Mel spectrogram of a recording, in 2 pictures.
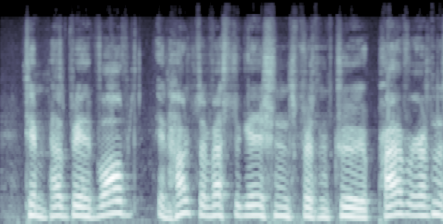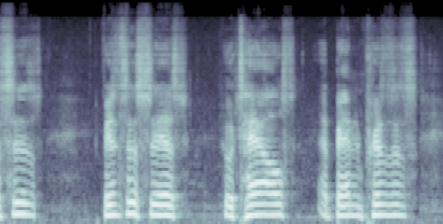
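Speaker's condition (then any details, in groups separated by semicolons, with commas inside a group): Ataxia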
